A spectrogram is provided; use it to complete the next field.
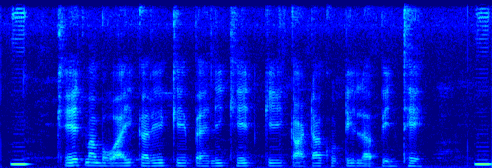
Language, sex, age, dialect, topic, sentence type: Chhattisgarhi, male, 41-45, Central, agriculture, statement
